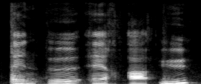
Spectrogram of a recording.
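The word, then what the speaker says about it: Néradeau: Oui, Neradeu. D-E-A-U.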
